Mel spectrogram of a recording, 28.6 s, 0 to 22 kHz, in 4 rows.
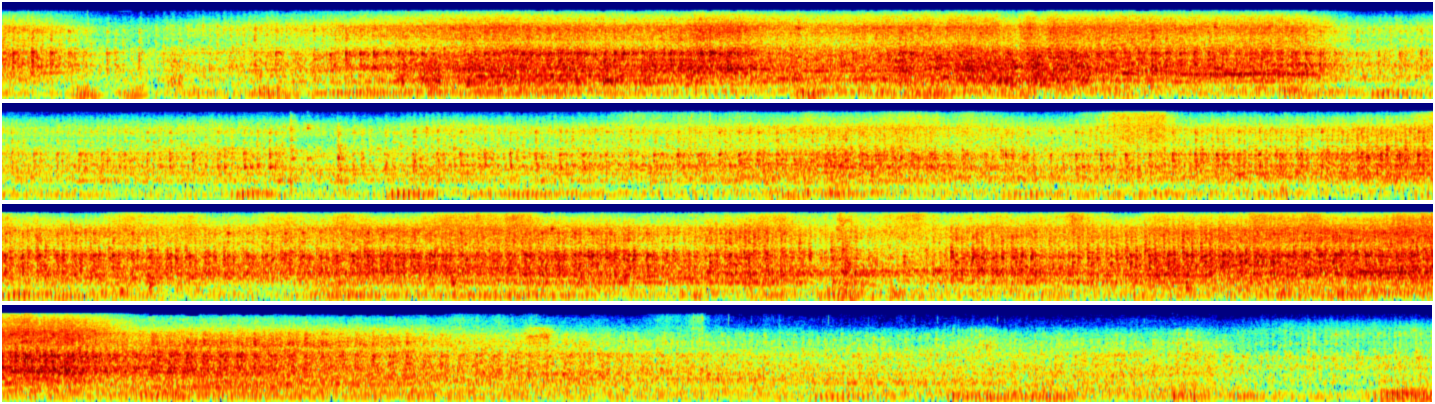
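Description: Troller T4's 3.0 turbodiesel engine running at low revs as the jeep crawls in first gear over a rough, rocky trail, its note shifting up and down with the throttle. A second off-road vehicle's engine runs close behind.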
